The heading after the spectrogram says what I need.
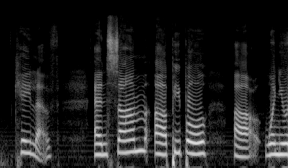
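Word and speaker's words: כלב: So the interesting thing that I discovered about this story was in Hebrew, the word dog is pronounced kelev, kelev.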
